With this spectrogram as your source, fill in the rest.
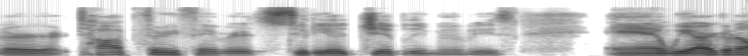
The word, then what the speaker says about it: Ghibli: I'm gonna say Ghibli. It's gonna happen, but It's all good, dude. whatever. Still love ya. Okay, so we're gonna talk about our top three favorite Studio Ghibli movies, and we are gonna also mention honorable mentions.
